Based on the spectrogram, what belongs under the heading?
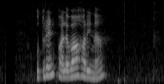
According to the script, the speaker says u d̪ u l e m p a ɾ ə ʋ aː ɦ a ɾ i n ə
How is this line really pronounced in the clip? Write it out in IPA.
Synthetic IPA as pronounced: u t̪ u ɾ e n p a l ə ʋ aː ɦ a ɾ i n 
